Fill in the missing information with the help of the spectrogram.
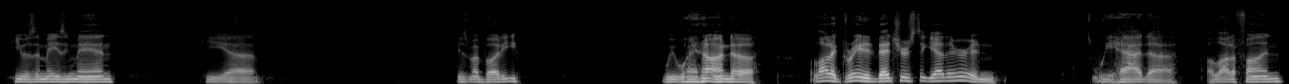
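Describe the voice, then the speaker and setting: A middle-aged man and podcast host, from Southern California, sharing fond, halting memories in a personal tribute, with soft laughs between thoughts. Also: mid-range voice, clear, resonant tone, no echo, studio quality. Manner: halting, tender, fond laughs while reminiscing. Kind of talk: personal tribute, emotional storytelling.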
